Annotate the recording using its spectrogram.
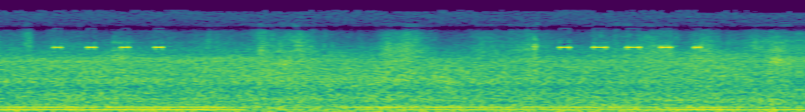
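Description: Metal-detecting electronics beeping in two short runs of rapid high pips, about four a second, as a target is located in the dug soil, over a steady low hum. A gloved hand rustles through loose earth and grass.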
